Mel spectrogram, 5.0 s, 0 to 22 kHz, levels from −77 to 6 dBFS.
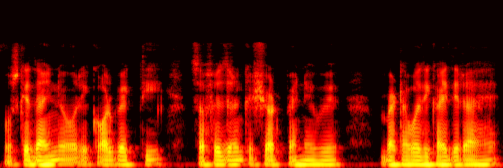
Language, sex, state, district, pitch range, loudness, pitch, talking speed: Hindi, male, Jharkhand, Ranchi, 95-100 Hz, -18 LUFS, 95 Hz, 215 wpm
